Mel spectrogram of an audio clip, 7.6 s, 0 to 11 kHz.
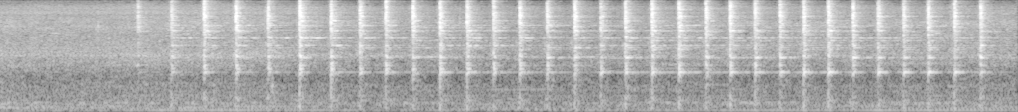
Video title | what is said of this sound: Review Raket yonex nanoflare 1000 game - strike lightning - raket enak , head light full of speed. | ada nyingnya di belakang berarti raket ini lumayan Oke untuk suaranya nyaring ya garing lah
